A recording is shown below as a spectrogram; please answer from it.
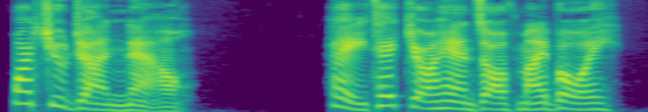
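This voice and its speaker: A man's voice: a little high, big pitch swings, measured pace, fairly bright tone, no echo, clean studio sound, pitched above the performer's own voice. A man voicing a protective, indignant older working-class mother who scolds and pleads in colloquial speech.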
